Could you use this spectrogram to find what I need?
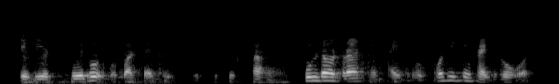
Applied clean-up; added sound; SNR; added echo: neural mask model DeepFilterNet 3.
